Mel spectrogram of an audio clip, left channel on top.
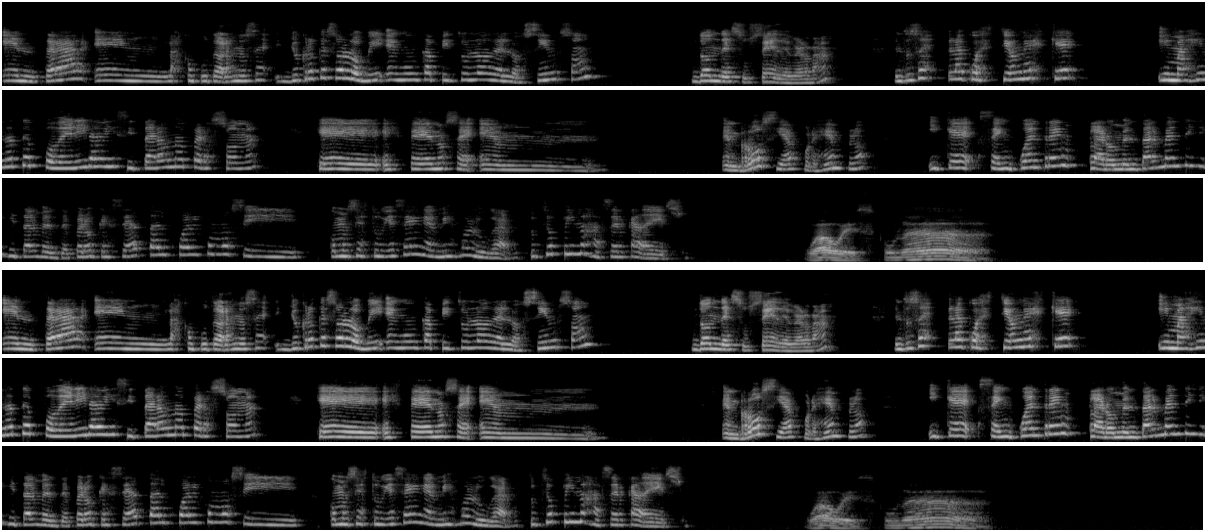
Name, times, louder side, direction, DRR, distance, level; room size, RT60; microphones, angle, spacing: voice 1, 0.0-5.9 6.9-8.3 8.9-10.7 11.6-14.6 15.2-18.1 19.2-20.7 21.3-27.0 27.3-30.9, right 3 dB, 25° right, 0.4 m, -28 dB
voice 2, 32.1-33.9, left 4 dB, 65° left, 0.7 m, -31 dB
5.1 x 2.1 x 2.5 m
head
